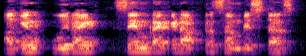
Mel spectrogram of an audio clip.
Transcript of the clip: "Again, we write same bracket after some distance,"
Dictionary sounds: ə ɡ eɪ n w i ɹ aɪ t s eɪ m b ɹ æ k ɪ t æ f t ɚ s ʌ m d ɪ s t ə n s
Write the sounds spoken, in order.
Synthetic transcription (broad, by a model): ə ɡ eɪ n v i ɹ aɪ t s eɪ m b ɹ æ k ɪ t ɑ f t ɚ s ʌ m d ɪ s t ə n s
